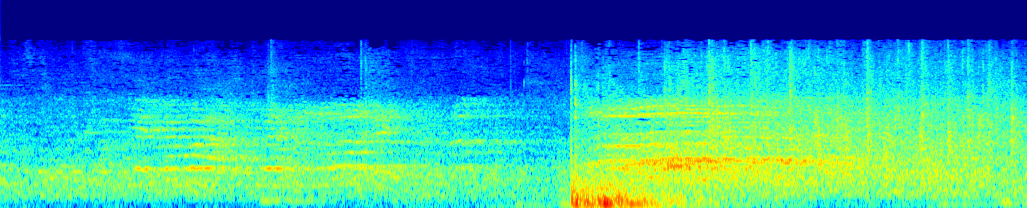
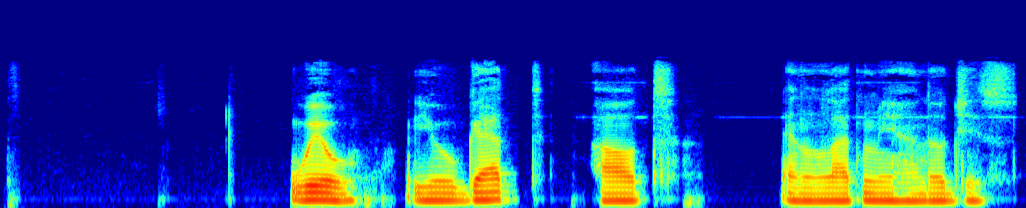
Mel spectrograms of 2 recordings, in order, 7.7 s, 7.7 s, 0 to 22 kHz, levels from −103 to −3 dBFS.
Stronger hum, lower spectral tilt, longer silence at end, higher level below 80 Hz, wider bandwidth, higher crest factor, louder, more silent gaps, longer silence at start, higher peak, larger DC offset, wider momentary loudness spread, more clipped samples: neither; second, -5 dB/octave vs -8.5 dB/octave; second, 0 s vs 0.2 s; first, -38 dBFS vs -58 dBFS; first, 11.5 kHz vs 7 kHz; about the same, 22 dB vs 20 dB; second, -31 LUFS vs -24 LUFS; neither; second, 0 s vs 2.2 s; second, -10 dBFS vs -6 dBFS; neither; about the same, 18 LU vs 20 LU; neither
